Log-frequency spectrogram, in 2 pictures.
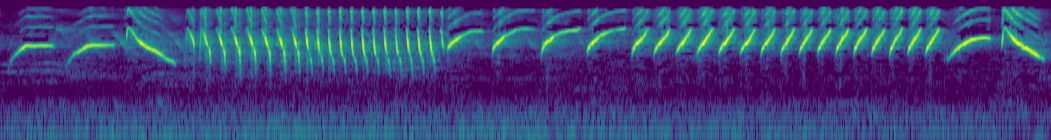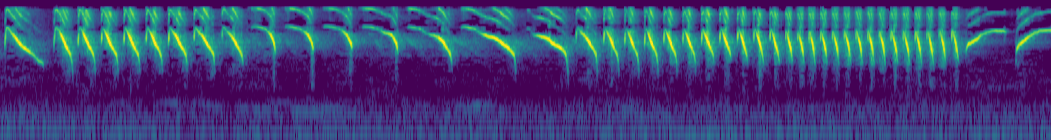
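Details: Star blue canary song, used to get other canaries singing and rolling: loud, fast rolls of sharp downward-swept notes repeated many times a second, broken by brief pauses and a few rising whistles.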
